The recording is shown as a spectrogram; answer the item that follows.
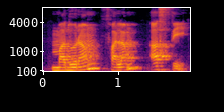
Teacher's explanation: इस मां में कोई स्वर नहीं है, उच्चारण भी बिल्कुल आधा होगा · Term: हलंत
